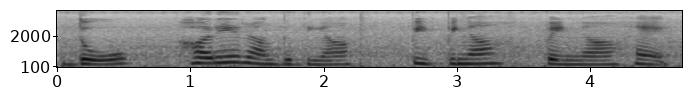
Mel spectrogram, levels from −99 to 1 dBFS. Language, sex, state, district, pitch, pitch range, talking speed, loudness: Punjabi, female, Punjab, Kapurthala, 240 Hz, 220-255 Hz, 90 wpm, -17 LUFS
